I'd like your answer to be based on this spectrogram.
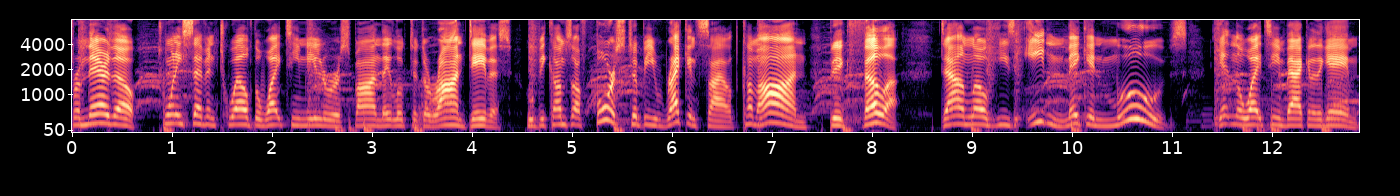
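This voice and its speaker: In a very clean recording with a silent background, a man with a high pitch projects a raised voice in an upbeat, playful, bright and sharp tone at a moderate pace with ordinary pitch variation. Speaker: sports commentator. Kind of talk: comedic sportscast update.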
